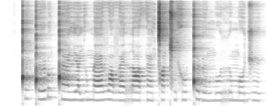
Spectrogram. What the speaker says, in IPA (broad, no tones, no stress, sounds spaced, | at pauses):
ǃ i ǃ ø ɽ u ǃ æ̃ lʲ ɑ j ɯ m æ v ɑ v æ r ɑ θ æ̃ ǀ ɑ ǁ i x u ǃ ø ɽ ø ŋ u r u m o d͡ʒ y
